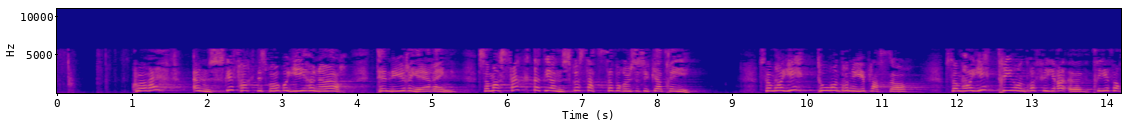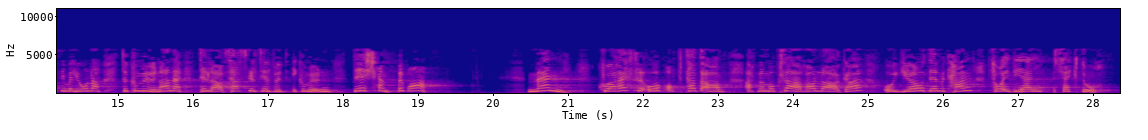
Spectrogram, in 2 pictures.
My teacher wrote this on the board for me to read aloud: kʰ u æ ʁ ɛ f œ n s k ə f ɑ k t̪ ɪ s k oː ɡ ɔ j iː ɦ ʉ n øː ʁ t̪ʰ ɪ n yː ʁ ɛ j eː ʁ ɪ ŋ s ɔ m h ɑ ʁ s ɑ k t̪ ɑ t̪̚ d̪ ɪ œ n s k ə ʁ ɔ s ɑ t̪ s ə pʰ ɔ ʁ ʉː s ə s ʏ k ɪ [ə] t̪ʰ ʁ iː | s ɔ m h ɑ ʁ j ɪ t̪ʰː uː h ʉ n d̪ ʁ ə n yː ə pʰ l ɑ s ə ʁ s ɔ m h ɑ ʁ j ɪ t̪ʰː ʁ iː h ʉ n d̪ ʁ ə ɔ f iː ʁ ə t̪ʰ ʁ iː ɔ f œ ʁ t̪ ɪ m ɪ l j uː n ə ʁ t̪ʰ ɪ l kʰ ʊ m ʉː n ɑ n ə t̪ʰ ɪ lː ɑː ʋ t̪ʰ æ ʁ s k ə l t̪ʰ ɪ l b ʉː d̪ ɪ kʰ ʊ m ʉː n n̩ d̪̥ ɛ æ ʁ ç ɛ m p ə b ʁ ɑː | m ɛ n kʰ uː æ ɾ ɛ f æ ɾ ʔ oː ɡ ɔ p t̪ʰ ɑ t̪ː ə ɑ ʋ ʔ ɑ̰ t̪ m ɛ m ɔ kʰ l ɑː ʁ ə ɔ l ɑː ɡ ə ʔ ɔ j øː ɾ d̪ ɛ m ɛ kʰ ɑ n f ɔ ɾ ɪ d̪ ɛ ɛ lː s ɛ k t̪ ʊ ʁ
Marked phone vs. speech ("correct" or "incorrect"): incorrect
